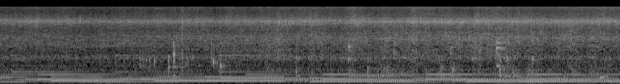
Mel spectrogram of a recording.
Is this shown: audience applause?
no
